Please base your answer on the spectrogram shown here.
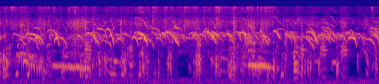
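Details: Flock of chickens eating, a busy mix of high chirping peeps and a couple of drawn-out tonal calls, over continuous rustling and pecking noise.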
